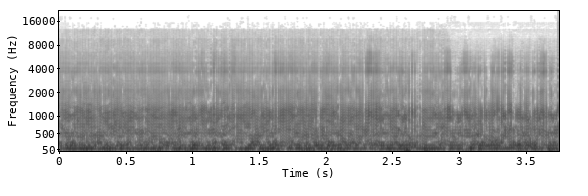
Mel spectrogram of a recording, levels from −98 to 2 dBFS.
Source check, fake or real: fake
